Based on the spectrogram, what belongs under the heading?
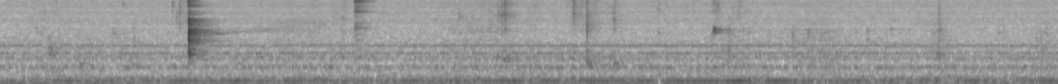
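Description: Close-miked chewing of fresh strawberries: soft wet squishing and small mouth clicks, with one sharp click about a second in. A steady low hum runs underneath.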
